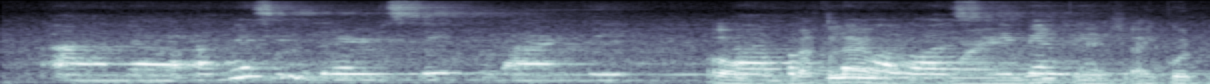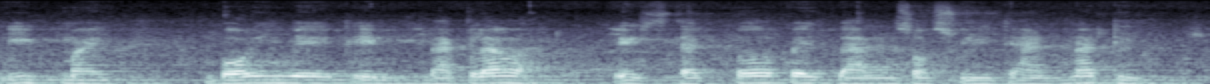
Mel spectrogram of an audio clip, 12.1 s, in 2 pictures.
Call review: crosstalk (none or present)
present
